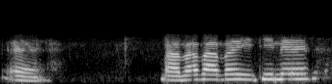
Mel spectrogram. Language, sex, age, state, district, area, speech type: Bodo, female, 60+, Assam, Chirang, rural, conversation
